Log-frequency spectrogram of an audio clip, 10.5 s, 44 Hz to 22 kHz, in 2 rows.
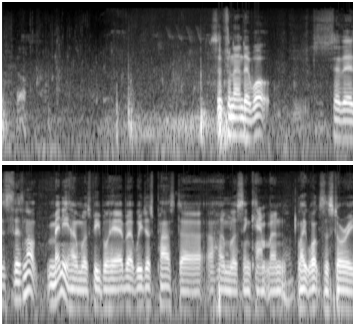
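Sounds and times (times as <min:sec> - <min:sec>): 
soft splashes: 0:00.0 - 0:05.0
small boat moving through calm canal water in Los Angeles: 0:00.0 - 0:10.5
speech: 0:03.2 - 0:04.1, 0:05.0 - 0:10.5.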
